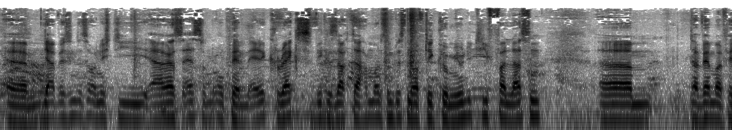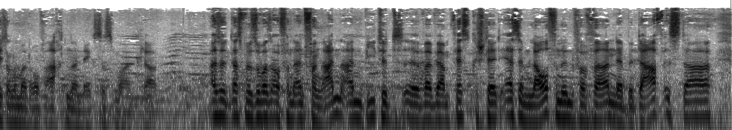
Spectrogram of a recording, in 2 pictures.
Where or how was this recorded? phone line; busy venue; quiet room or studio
busy venue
